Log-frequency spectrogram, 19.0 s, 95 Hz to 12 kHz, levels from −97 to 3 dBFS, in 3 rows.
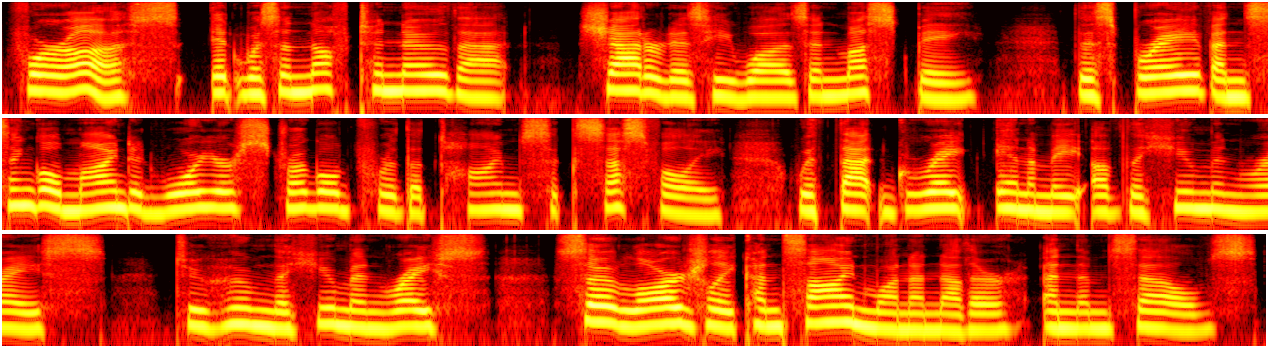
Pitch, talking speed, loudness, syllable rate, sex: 225 Hz, 145 wpm, -18 LUFS, 3.9 syllables/s, female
